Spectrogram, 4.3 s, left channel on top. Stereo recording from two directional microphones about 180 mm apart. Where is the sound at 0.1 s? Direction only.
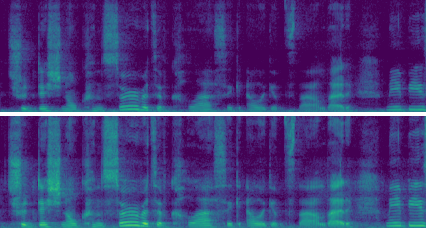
35° right (ahead or behind).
